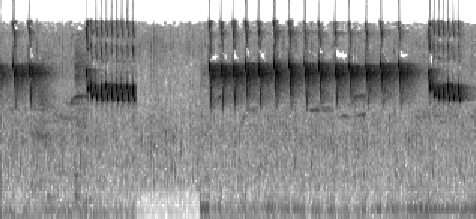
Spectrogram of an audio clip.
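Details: Oriental white-eye song: very high, thin notes in quick rolling trills and sharp chattering bursts, broken by a brief silent gap.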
